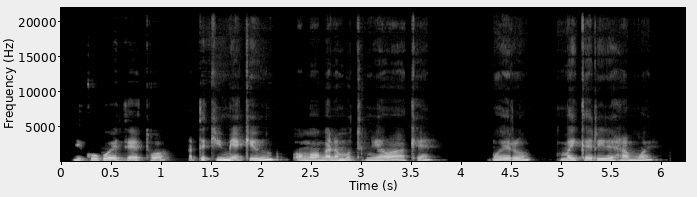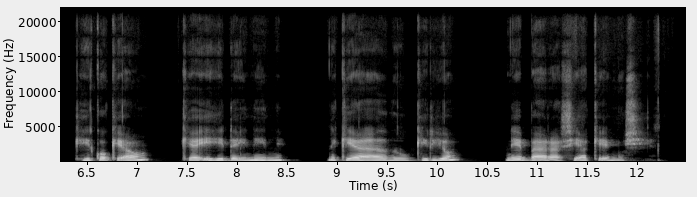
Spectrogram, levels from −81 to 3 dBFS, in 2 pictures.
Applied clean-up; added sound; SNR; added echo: neural mask model DeepFilterNet 3.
